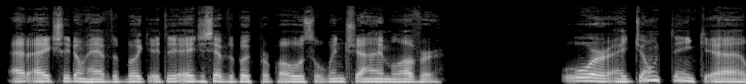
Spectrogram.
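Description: A man hosting a bedtime podcast in a gravelly, creaky voice, meandering and halting, often doubling back on himself. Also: mid-range voice, darkish tone, no room sound, clean studio sound. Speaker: podcast host. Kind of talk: rambling bedtime sleep podcast monologue.

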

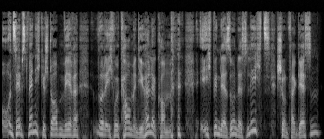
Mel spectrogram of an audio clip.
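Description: Man as indignant, cocky ghost hunter, raised pitch. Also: sing-song, normal speed, no echo, clean studio sound. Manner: flustered, protesting, wry. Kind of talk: horror-comedy audiobook character voice.

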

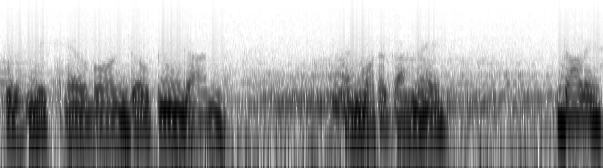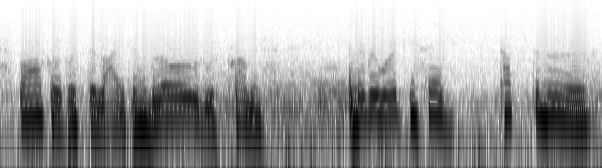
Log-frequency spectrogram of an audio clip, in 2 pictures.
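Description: Slow wry storyteller, an actor over loud music. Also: male voice, medium pitch, close to an everyday voice. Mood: wry, indignant. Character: wry, theatrical storyteller, competitive and indignant. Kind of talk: radio drama narration. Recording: tinny band-limited old radio broadcast.

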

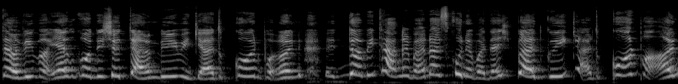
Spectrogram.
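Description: A woman voicing an excitable, tearful male house-elf who sobs and grovels in a storybook reading. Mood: servile. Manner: squeaky, sobbing, servile, calls everyone sir. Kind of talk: audiobook character voice.

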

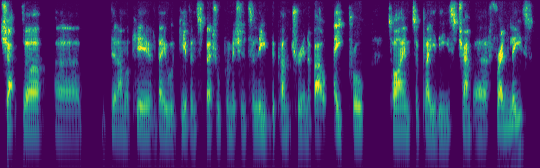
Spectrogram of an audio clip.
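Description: Deep-voiced London man, dull dry call audio. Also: steady tone, no room sound. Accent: London English. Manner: measured, explanatory, with soft laughs and fillers. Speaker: football journalist guest. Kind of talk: casual interview chat.

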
